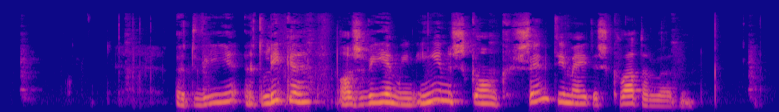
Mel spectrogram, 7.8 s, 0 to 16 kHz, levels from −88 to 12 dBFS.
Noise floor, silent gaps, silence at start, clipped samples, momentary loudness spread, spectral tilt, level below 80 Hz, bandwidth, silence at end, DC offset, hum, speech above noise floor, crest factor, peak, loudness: -69 dBFS; none; 0.2 s; under 0.1%; 12 LU; -4 dB/octave; -78 dBFS; 11 kHz; 0.25 s; under 0.1%; none; 44 dB; 20 dB; -8 dBFS; -25 LUFS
